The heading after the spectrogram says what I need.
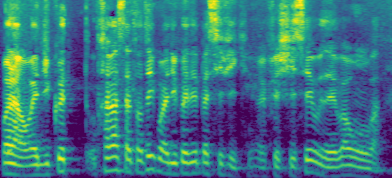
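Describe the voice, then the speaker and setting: A man's voice: mid-range voice, lively intonation, very fast, a little hiss or hum. A man co-hosting a photography blog video, chatting casually and rambling with fillers and restarts. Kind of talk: casual chat.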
